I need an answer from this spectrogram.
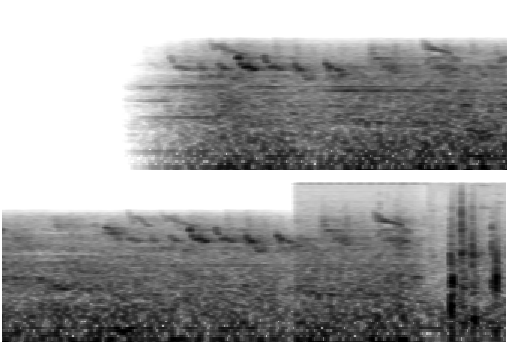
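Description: Birds chirping, short falling calls repeated every half second or so over a steady low outdoor ambience that fades in about a second in after silence. Near the end come a few sharp knocks.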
